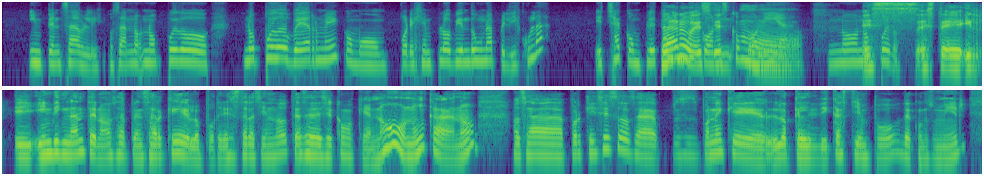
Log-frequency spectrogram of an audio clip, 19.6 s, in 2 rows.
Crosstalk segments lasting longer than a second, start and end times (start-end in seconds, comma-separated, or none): 6.6-7.9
